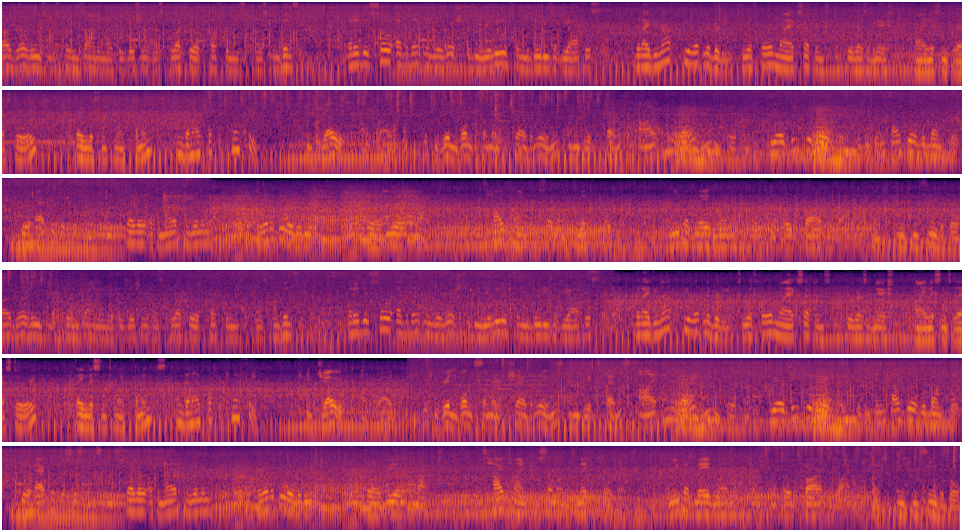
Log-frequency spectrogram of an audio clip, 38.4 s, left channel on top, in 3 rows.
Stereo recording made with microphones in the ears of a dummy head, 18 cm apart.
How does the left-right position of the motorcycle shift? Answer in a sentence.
You can hear the motorcycle move to the left.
